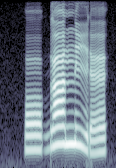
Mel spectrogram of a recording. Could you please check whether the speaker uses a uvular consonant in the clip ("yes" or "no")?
no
